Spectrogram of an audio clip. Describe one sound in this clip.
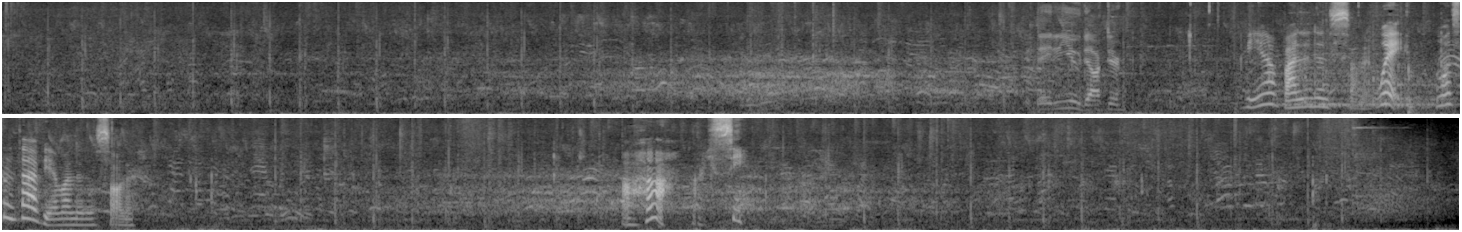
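Footsteps tap on stone paving at a brisk walk.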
